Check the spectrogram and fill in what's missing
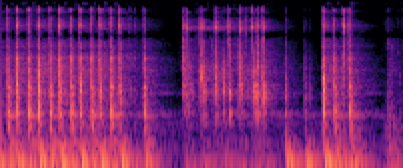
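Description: Mechanical keyboard typed on rapidly, dense clacking keystrokes in bursts with brief pauses between runs, close and fairly loud, without speech.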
